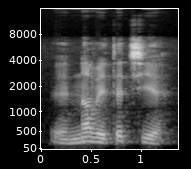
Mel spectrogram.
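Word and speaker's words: navê te çi ye: Navete çiye. Neymiş navete çiye? Adın nedir? Navete çiye. Bir şurada görüyorsun şapkalı E harfi var. E diye okunuyor.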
